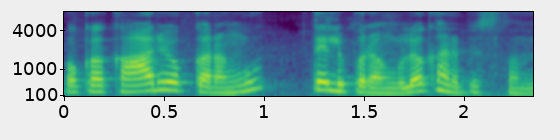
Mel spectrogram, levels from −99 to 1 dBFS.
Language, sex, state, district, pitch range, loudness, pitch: Telugu, female, Telangana, Hyderabad, 195-270 Hz, -15 LUFS, 220 Hz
